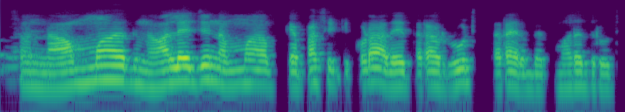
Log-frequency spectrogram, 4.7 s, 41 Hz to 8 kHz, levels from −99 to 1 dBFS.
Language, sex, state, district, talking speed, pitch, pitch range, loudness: Kannada, male, Karnataka, Shimoga, 165 wpm, 145 Hz, 135-160 Hz, -24 LUFS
